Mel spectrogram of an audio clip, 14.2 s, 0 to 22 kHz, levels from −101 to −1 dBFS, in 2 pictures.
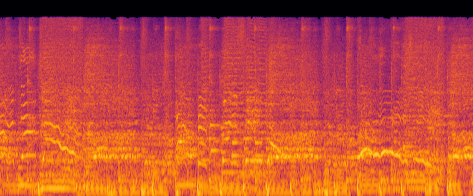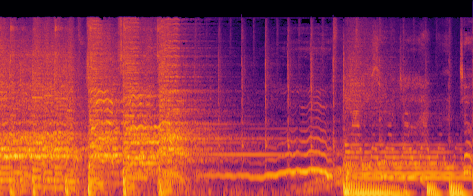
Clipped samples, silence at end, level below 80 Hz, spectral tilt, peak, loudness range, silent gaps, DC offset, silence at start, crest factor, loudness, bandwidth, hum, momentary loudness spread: under 0.1%; 0 s; -26 dBFS; -4 dB/octave; -6 dBFS; 6 LU; none; under 0.1%; 0 s; 12 dB; -18 LUFS; 16.5 kHz; none; 9 LU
